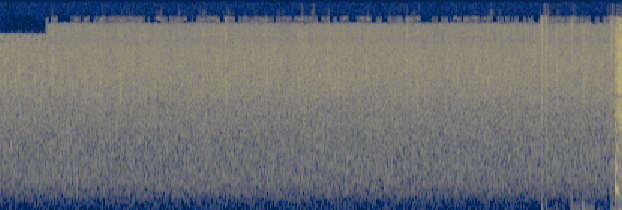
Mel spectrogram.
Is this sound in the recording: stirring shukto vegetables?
no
